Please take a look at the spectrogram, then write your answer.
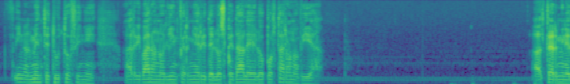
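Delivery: a quiet, low, sombre telling; sombre story narration. A narrator's reading. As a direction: tell it gently, looking back. Quiet narration after the scene.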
